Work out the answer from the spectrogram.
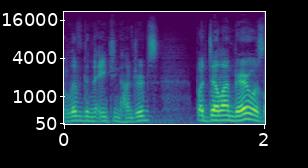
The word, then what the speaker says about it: D'Alembert: D'Alembert?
